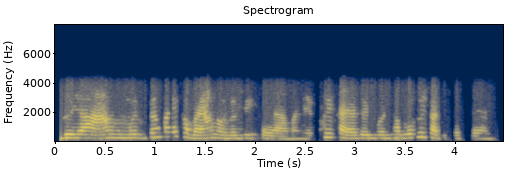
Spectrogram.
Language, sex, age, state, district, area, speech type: Bodo, female, 18-30, Assam, Baksa, rural, conversation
